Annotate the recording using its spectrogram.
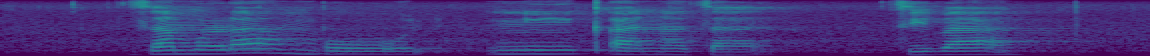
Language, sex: Venda, female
